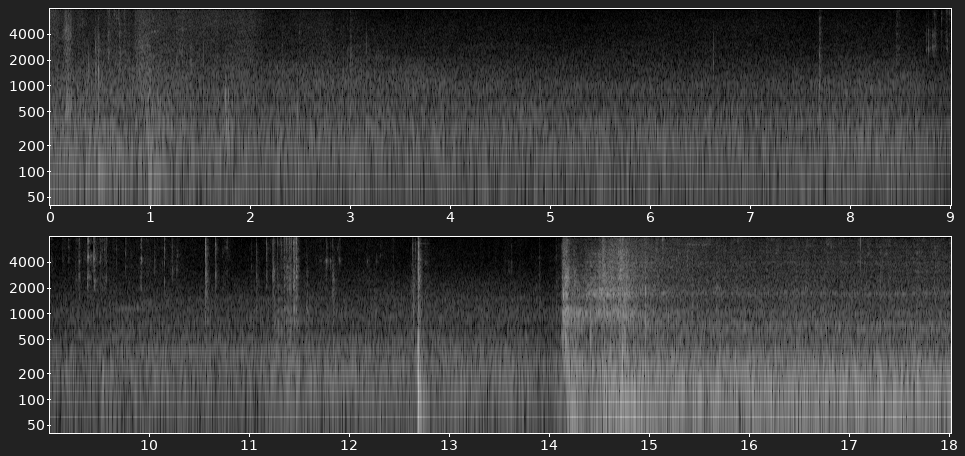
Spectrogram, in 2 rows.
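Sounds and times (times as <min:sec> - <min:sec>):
keys jingling in ignition: 0:08.8 - 0:12.4
car engine starting and running: 0:09.3 - 0:18.0.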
